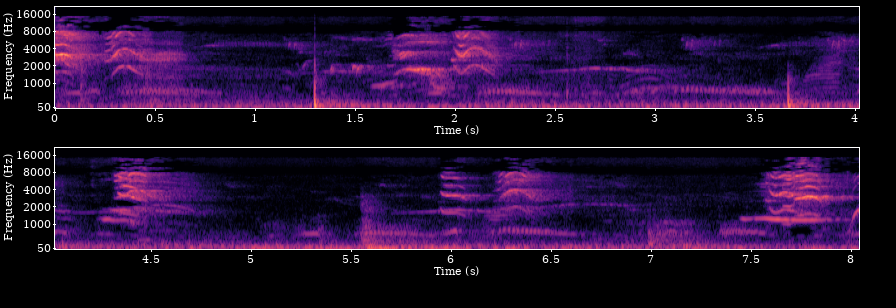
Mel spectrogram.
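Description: Birds calling: a run of short, high, arching squawks and chirps, one every half second to a second, with two sharp clicks over a low rumble.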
